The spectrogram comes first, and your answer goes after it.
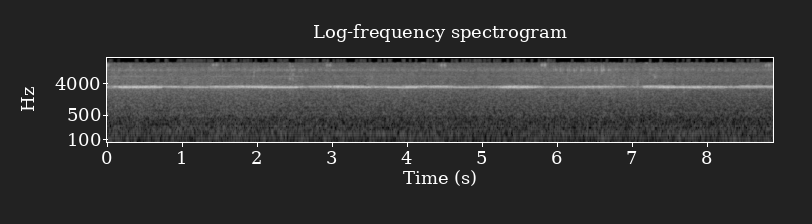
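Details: Crickets in a natural green forest give a constant high, thin trill, slightly wavering in strength, set against a fairly strong low, even background rumble.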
